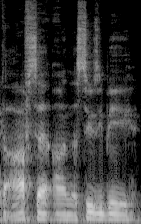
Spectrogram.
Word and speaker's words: SZBE: It's SZBE. And he says it's pronounced like Suzy B.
